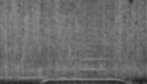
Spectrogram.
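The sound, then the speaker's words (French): An applause sound effect: dense, steady clapping of an applauding crowd fills the short stretch, with a sustained whistle-like tone gliding up, holding, then sliding down over it. “Ouais, j'aurais pu mettre un effet sonore. Une bonne main d'applaudissement.”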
